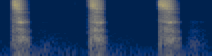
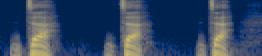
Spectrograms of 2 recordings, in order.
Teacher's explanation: Take the t sound and the d sound. The only physical difference is a little vibration in your throat.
